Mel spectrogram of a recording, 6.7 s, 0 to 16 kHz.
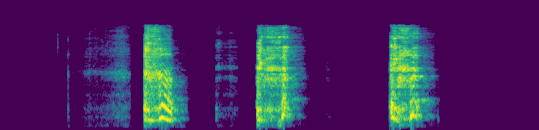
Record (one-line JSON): {"three_cough_length": "6.7 s", "three_cough_amplitude": 28504, "three_cough_signal_mean_std_ratio": 0.32, "survey_phase": "beta (2021-08-13 to 2022-03-07)", "age": "65+", "gender": "Female", "wearing_mask": "No", "symptom_runny_or_blocked_nose": true, "smoker_status": "Ex-smoker", "respiratory_condition_asthma": false, "respiratory_condition_other": false, "recruitment_source": "Test and Trace", "submission_delay": "2 days", "covid_test_result": "Positive", "covid_test_method": "ePCR"}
